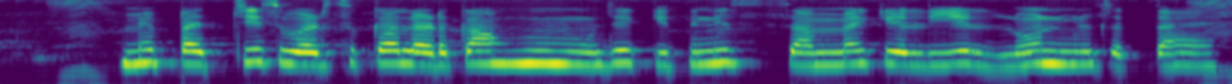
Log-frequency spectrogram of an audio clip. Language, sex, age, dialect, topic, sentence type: Hindi, female, 18-24, Awadhi Bundeli, banking, question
